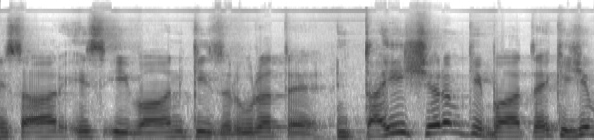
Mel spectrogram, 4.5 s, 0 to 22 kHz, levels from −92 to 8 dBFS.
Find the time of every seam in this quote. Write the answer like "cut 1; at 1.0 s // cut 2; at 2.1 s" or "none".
cut 1; at 2.4 s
